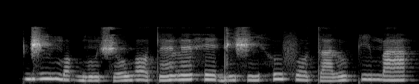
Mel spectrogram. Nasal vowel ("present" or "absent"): present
